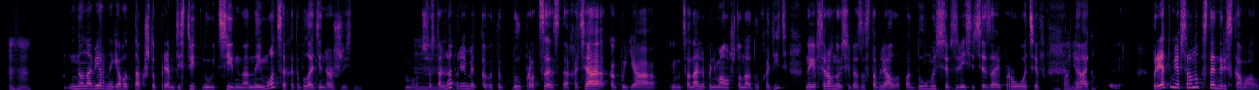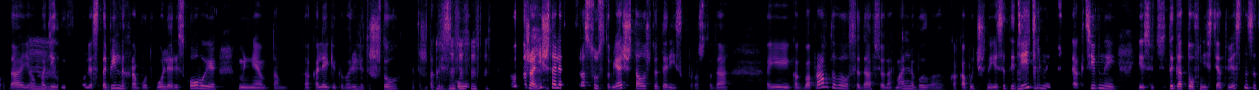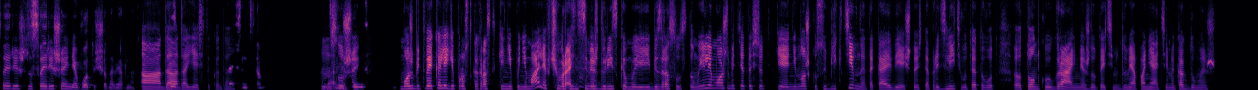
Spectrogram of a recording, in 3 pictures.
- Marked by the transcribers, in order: drawn out: "М"; tapping; put-on voice: "Ты что? Это же так рисково"; chuckle; chuckle; other background noise; unintelligible speech; laughing while speaking: "в чем разница"
- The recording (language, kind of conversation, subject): Russian, podcast, Как ты отличаешь риск от безрассудства?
